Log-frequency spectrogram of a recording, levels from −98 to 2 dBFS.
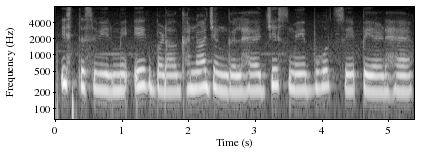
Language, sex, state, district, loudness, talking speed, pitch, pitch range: Hindi, female, Uttar Pradesh, Saharanpur, -15 LUFS, 145 wpm, 220 Hz, 210-250 Hz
